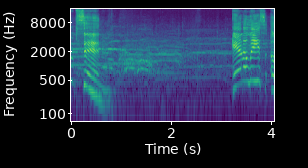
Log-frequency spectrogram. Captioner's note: audience cheering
